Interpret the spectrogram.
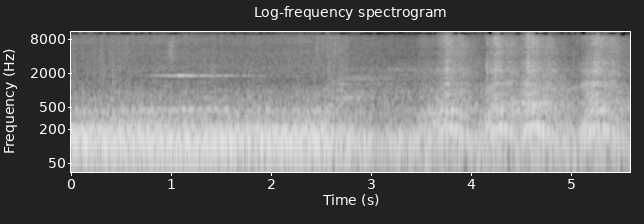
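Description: Drift car's engine idling with a steady low rumble, then blipped in a few quick revs, each rising and falling, over the last couple of seconds.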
